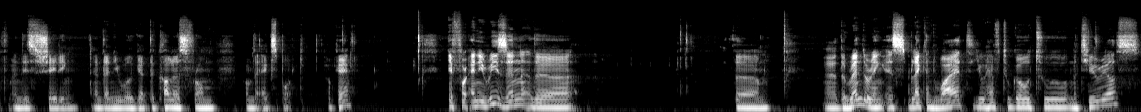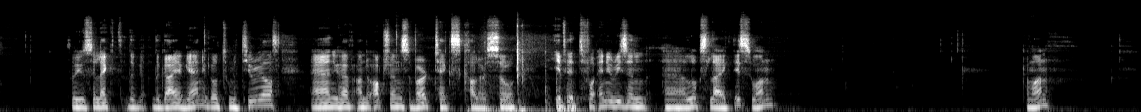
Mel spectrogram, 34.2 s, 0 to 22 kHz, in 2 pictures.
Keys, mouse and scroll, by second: 1.3-1.8 scroll up 4, 5.1 click, 10.2 scroll up 2, 16.3-16.6 scroll up 2, 20.1-21.4 scroll up 2, 23.1 click, 24.9 F12.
